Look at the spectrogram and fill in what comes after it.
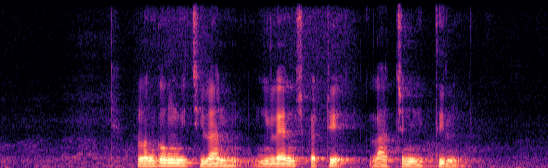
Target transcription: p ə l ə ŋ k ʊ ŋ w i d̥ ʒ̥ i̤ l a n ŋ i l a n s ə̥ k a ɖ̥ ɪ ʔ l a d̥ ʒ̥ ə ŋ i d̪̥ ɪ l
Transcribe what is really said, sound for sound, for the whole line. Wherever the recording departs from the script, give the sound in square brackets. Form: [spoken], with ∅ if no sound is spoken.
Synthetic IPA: p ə l ə ŋ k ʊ ŋ w i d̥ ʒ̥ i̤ l a n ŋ i l [ɛ] n s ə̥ k [ə] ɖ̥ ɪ ʔ l a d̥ ʒ̥ ə ŋ i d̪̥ ɪ l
